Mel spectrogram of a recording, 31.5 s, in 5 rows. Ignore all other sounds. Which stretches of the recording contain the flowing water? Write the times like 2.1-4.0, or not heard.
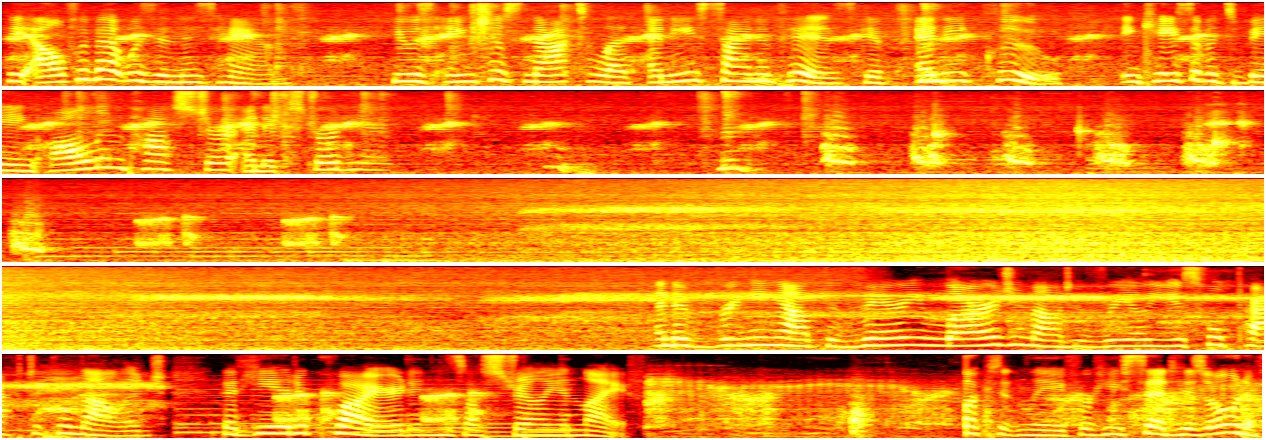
0.0-23.4.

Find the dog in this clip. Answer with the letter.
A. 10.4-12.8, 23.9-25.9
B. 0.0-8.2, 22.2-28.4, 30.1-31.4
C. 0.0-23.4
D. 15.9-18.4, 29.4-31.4
A.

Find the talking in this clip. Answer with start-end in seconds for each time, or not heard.
0.0-8.2, 22.2-28.4, 30.1-31.4.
